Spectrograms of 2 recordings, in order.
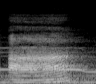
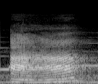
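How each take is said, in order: Both takes have the same delivery.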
